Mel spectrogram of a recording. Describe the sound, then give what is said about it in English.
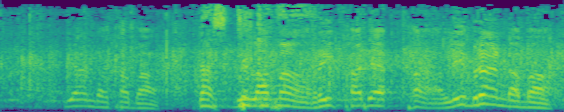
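A crowd claps their hands steadily for a few seconds, the scattered claps mixed with excited voices and calls throughout. “Today, can you clap your hands and pray that everything will be in the skies?”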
